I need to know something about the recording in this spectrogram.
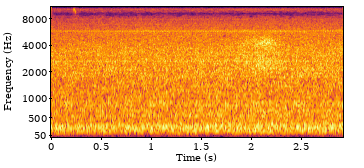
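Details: Newly installed Pioneer Diamante 9k ductless mini-split indoor unit in a woodshop, first startup: steady, even airy whoosh with a soft low hum, no rattles or ticks; it dropped the room 4° in 5 minutes, working fine.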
